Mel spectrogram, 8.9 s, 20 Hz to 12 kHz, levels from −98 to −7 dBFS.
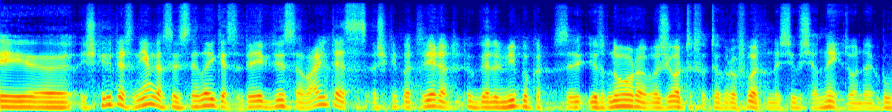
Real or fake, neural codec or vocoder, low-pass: fake; codec, 16 kHz in and 24 kHz out, 0.9 kbps, LongCat-Audio-Codec, four codebook decoder; 10.8 kHz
